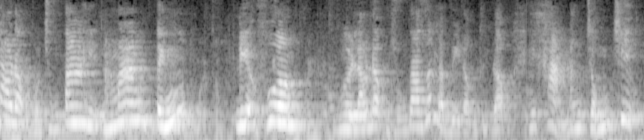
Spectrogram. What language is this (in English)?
Vietnamese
